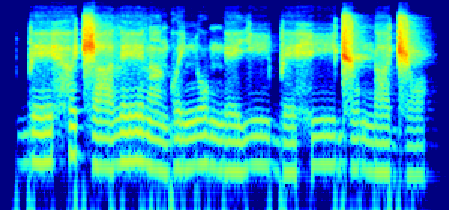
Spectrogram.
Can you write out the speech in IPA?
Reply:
beː˨hə˦t͡ʃa˨ leː˦lã˨ ɡʷe˨ɲo˧ ŋeː˨jiː˧ be˨ hiː˦ d͡ʒo˦ŋa˧d͡ʒɔ˧

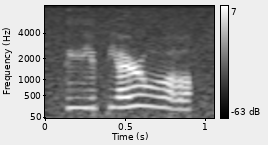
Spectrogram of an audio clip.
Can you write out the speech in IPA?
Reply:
vʲəpʲʌɭuːlˠ

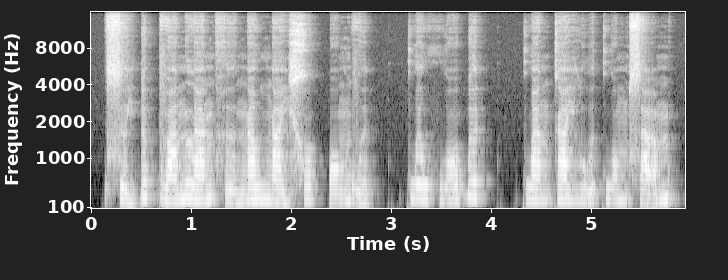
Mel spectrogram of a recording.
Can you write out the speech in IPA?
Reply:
sə˧˩jɗə˦˥p̚va˨˦n la˨˦ŋhəː˨˩ŋa˧wŋa˨˩j xɔ˦˥k̚ʔɔ˨˦ŋvə˨˩t̚ | kwə˧whwɔ˨˦ɓə˦˥t̚ | kwa˧nka˧jlṵ˧˥ə̯kwɔ˧m sa̰˧˥m

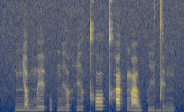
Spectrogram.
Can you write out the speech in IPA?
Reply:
ɲa˧˩wmeː˧ʔu˧˩p̚mi˩˧ə̯ hi˧˩ə̯kʰɔː˥˨ kʰa˥˨k̚maː˩wpiː˩ de˩ŋ

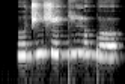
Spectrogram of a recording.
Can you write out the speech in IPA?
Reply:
u˧d͡ʒi˦ ʃe˦ ɡ͡bi˦ŋo˦ɡ͡boː˧

